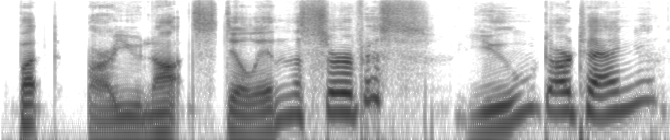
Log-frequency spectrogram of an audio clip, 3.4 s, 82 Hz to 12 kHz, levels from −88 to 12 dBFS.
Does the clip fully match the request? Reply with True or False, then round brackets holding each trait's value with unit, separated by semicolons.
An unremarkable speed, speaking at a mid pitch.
True (160 wpm; 175 Hz)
